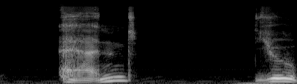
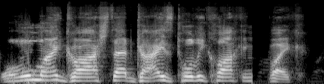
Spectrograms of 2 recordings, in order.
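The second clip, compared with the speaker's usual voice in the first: alarmed exclaim; 4 semitones higher, 7 dB louder than usual. Acted. Friend alarmed that someone is eyeing the bike. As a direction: point out the danger urgently.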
